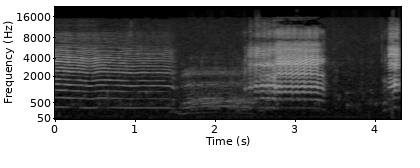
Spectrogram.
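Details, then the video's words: Sheep and lambs, a steady, evenly pitched bleat lasting about one and a half seconds, followed by a softer lower call and a bright, higher, wavering bleat, with a constant low background hum. "SOUNDS OF SHEEP AND LAMBS"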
